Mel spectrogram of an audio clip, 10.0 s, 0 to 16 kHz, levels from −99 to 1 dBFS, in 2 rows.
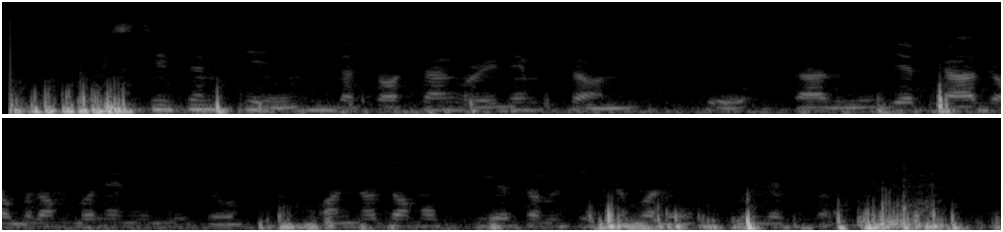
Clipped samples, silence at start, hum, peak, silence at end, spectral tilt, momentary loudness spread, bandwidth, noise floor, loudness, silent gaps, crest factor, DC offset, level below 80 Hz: under 0.1%; 0.05 s; none; -18 dBFS; 0 s; -13.5 dB/octave; 25 LU; 6.4 kHz; -71 dBFS; -42 LUFS; none; 24 dB; under 0.1%; -48 dBFS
